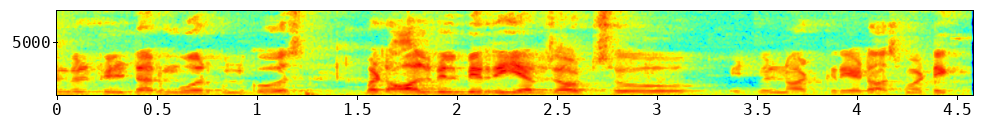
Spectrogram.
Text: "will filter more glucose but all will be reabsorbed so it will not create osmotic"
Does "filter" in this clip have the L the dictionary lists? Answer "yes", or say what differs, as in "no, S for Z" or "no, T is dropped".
yes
